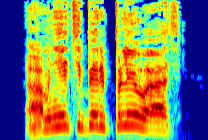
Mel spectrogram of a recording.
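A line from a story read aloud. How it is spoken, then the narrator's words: Loud, angry, gloating. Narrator (Russian): возвестил он громко, зло и где-то даже злорадно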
